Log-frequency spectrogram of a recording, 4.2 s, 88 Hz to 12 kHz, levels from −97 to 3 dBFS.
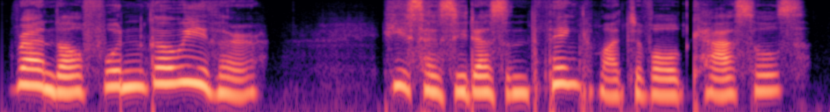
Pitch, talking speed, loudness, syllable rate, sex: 235 Hz, 190 wpm, -17 LUFS, 4.5 syllables/s, female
